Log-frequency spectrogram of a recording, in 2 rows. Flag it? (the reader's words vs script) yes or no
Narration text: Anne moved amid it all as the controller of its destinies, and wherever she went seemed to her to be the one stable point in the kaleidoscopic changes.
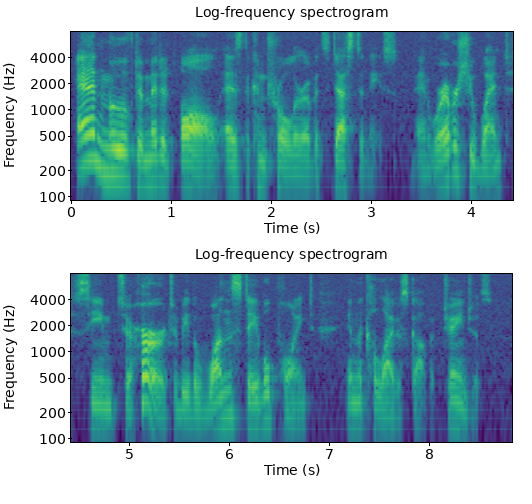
no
